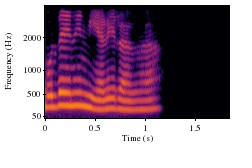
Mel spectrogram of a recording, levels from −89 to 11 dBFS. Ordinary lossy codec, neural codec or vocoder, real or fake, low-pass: none; codec, 16 kHz, 4.8 kbps, FACodec; fake; 3.6 kHz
